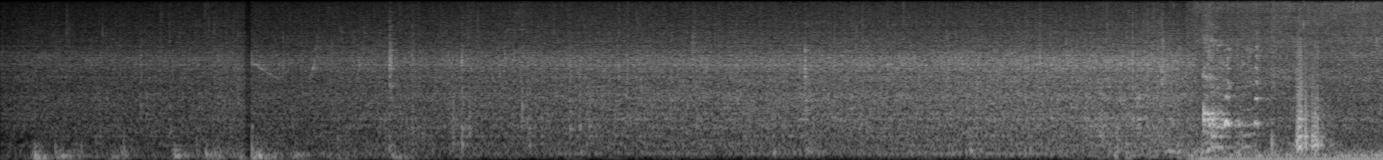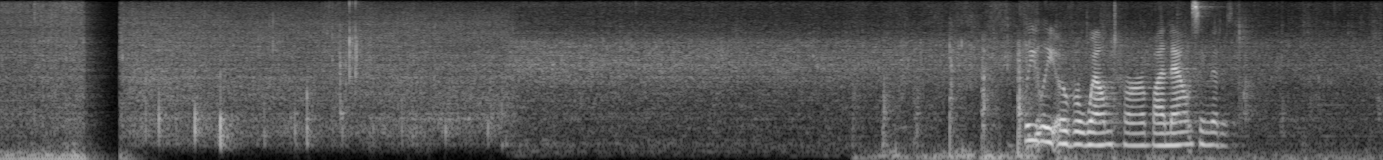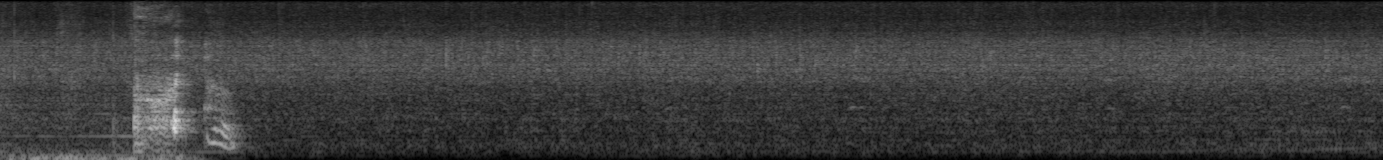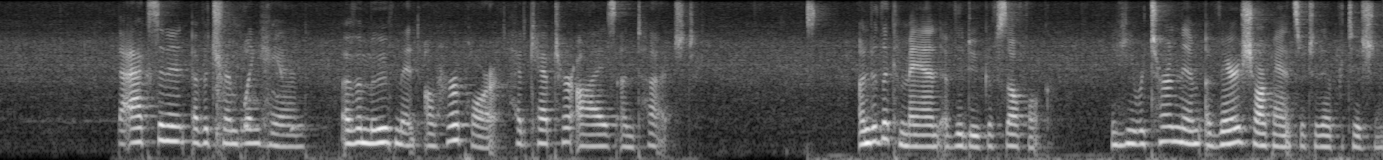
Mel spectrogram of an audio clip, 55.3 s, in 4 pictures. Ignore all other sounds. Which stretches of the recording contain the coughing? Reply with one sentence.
You can hear the coughing from 10.9 to 12.6 s, from 29.0 to 30.0 s and from 43.6 to 45.4 s.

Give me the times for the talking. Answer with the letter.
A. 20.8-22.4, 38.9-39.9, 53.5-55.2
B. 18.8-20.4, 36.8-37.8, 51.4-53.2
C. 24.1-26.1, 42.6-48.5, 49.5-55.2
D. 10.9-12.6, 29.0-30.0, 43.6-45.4
C.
